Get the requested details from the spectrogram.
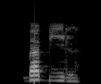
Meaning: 1. babble, baby talk 2. ease, facility to talk
- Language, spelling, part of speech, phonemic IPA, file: French, babil, noun, /ba.bil/, LL-Q150 (fra)-babil.wav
